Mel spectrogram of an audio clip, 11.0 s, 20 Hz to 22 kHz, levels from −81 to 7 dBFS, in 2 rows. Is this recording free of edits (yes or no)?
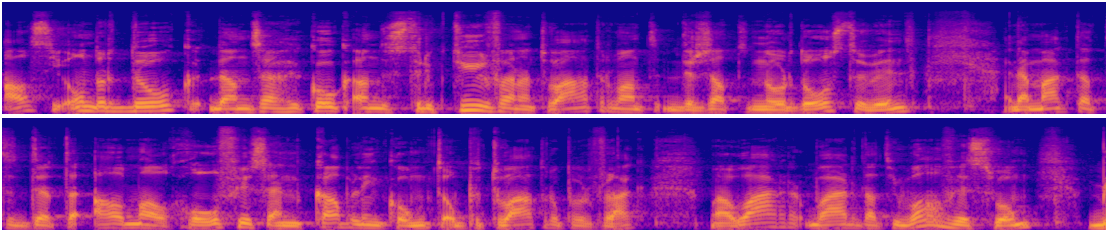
yes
